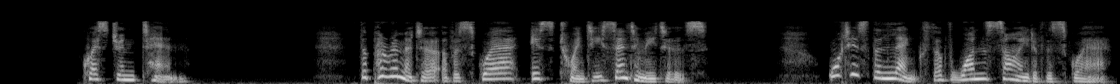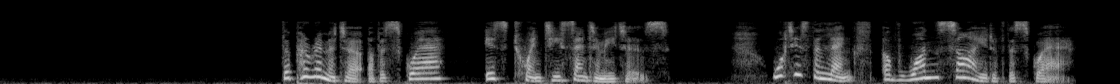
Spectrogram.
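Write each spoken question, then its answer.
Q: What is the length of one side of the square?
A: 5 cm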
